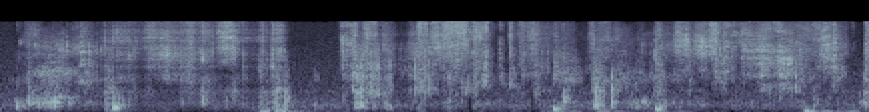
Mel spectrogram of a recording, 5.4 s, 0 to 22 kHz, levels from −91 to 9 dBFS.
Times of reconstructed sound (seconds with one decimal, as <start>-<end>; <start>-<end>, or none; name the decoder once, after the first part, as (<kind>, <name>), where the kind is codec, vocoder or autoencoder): 0.6-1.8 (codec, SNAC)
